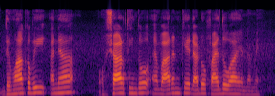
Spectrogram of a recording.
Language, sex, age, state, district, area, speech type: Sindhi, male, 30-45, Gujarat, Kutch, rural, spontaneous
